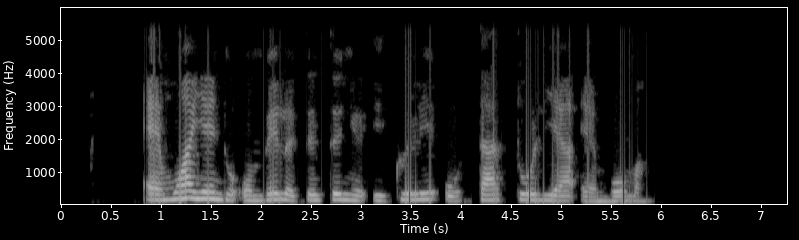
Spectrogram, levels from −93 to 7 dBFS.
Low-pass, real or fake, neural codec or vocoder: 5.4 kHz; real; none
